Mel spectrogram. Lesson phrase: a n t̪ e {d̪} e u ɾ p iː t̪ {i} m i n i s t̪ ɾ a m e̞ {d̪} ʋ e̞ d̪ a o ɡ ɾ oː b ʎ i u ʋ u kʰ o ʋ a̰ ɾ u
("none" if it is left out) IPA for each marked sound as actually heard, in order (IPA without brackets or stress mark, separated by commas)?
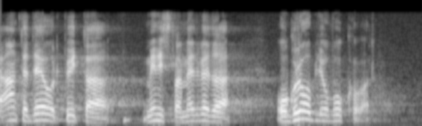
d̪, a, d̪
